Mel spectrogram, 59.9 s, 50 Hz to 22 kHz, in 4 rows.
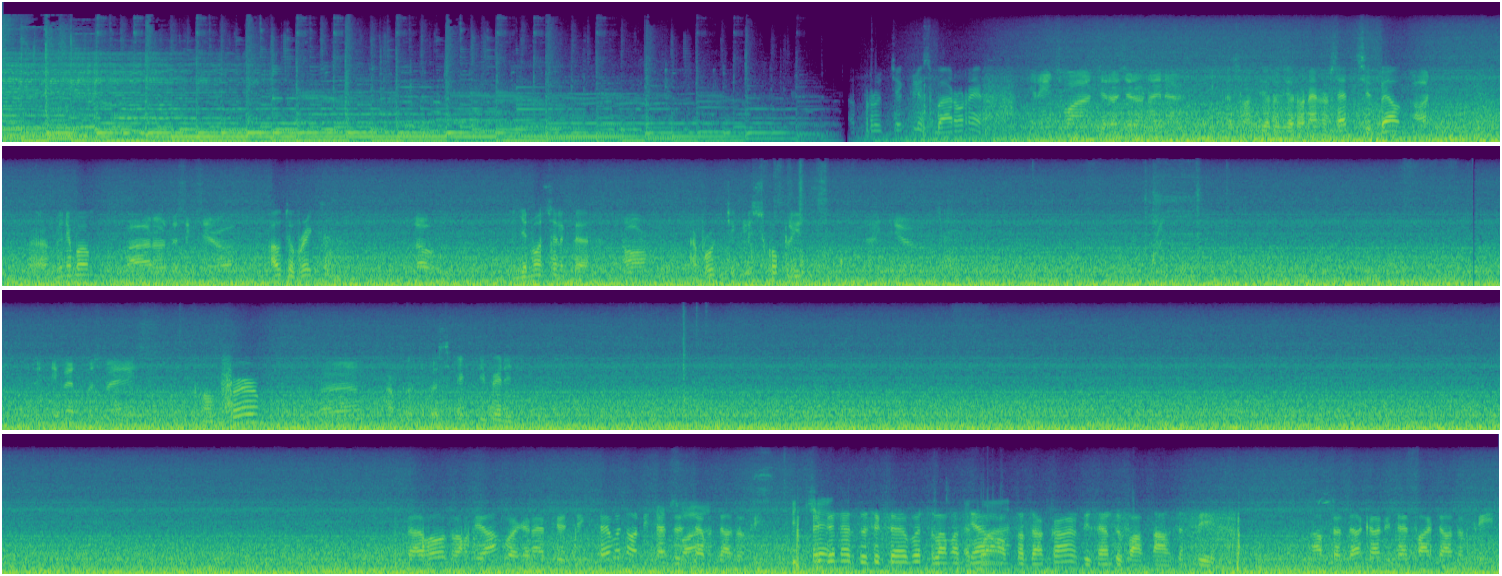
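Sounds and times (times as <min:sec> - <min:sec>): rumble of airflow and engines: 0:08.5 - 0:59.9
brief voices: 0:48.8 - 0:57.3.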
